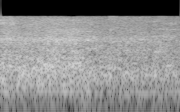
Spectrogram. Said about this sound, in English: Finally, the train started moving. Movement really makes you feel nice.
